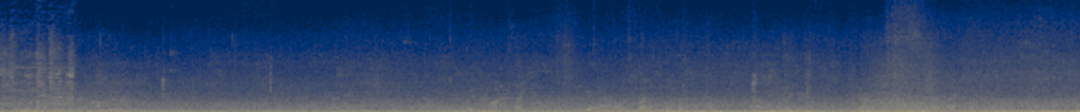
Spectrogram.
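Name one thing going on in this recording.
Wind rumbles steadily across a microphone while cycling down a street.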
